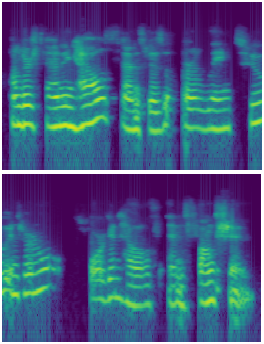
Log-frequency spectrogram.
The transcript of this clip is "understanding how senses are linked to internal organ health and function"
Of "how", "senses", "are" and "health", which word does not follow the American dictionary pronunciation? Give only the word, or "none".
none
